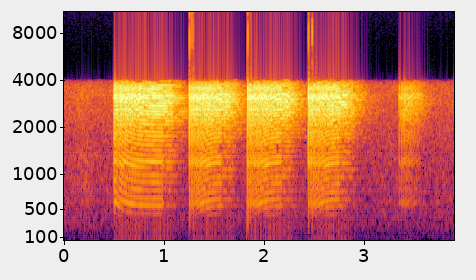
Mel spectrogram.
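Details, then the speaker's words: Hand-painted wooden duck novelty telephone, quack ringer previously silent, rung after repair; four loud buzzy quacks about one per second then a shorter fifth, quacker sounding properly again. "we talked about a note that John had sent in where he didn't have the quacking sound and so what we're going to do here is we're going to ring the duck"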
